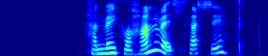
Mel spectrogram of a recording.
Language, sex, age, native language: Icelandic, female, 11, Icelandic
